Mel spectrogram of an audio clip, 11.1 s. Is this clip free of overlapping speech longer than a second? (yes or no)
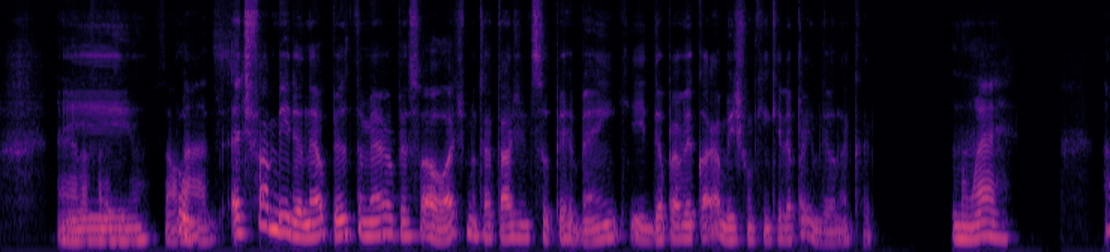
no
